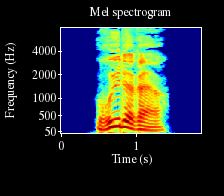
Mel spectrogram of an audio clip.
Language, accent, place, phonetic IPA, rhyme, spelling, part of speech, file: German, Germany, Berlin, [ˈʁyːdəʁɐ], -yːdəʁɐ, rüderer, adjective, De-rüderer.ogg
- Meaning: inflection of rüde: 1. strong/mixed nominative masculine singular comparative degree 2. strong genitive/dative feminine singular comparative degree 3. strong genitive plural comparative degree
